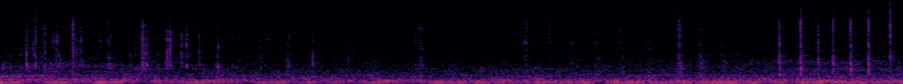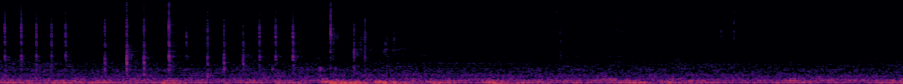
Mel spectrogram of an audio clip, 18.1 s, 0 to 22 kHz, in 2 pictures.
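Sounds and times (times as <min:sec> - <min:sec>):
plastic toy pieces clicking: 0:07.8 - 0:12.7.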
